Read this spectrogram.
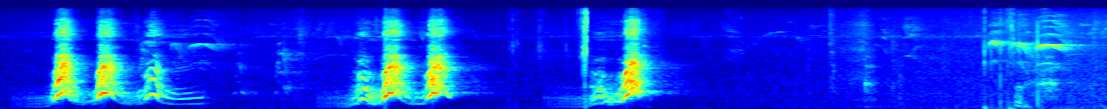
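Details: In Suriname, the female dog Moksi barks at dawn from her outlook spot, letting the neighbourhood know she is still around; three short groups of two or three sharp barks, followed by quieter scuffling noises.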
